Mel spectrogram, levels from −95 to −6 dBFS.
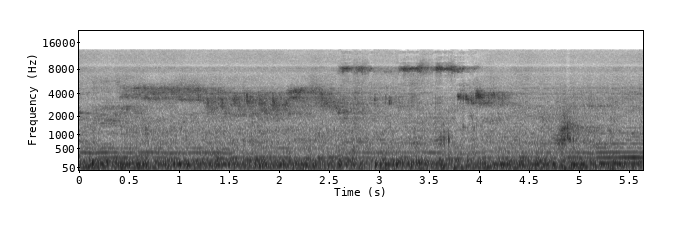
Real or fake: fake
